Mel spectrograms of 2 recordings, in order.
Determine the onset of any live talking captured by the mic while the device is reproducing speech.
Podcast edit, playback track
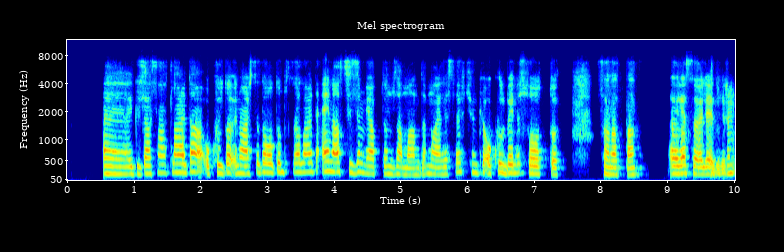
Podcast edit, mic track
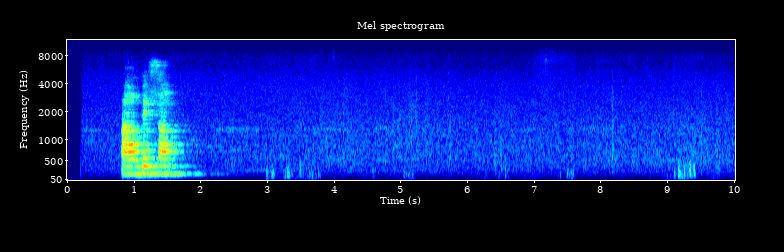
1 s

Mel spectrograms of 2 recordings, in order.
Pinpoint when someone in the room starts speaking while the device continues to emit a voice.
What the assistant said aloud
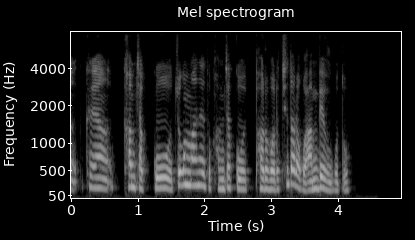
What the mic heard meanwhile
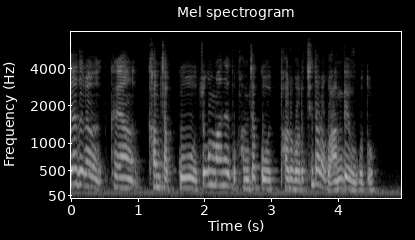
none

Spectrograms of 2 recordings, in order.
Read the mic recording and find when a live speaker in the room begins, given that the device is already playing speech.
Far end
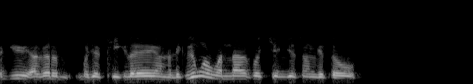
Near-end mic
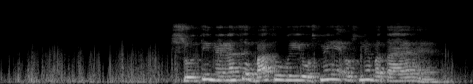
2 s

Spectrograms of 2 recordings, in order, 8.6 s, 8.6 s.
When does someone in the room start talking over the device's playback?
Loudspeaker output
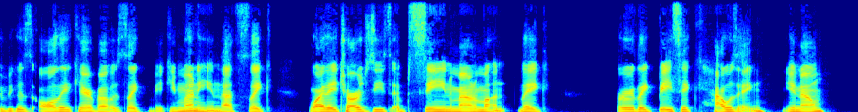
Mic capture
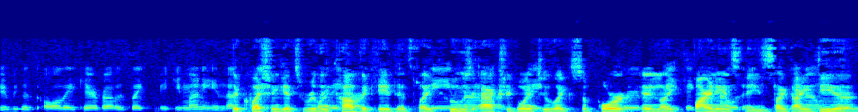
2 s

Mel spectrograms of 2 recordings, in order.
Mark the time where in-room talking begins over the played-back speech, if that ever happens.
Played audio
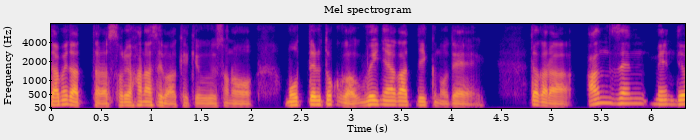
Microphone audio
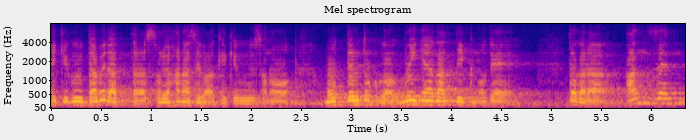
none

